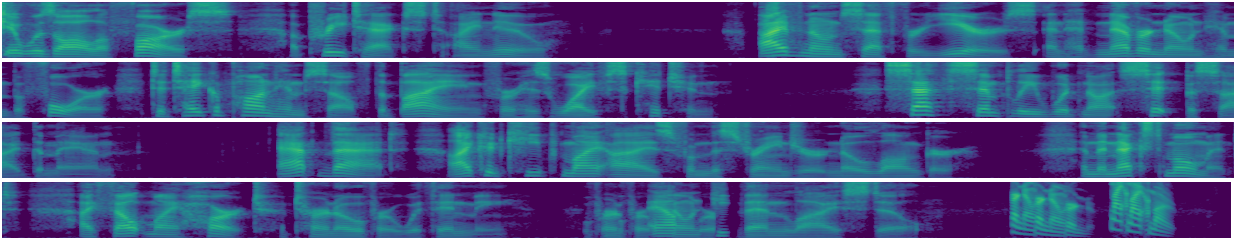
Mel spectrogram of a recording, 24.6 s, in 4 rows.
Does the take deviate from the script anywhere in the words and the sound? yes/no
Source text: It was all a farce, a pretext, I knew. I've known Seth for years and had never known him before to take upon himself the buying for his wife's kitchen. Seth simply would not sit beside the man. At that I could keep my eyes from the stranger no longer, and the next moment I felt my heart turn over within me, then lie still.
yes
